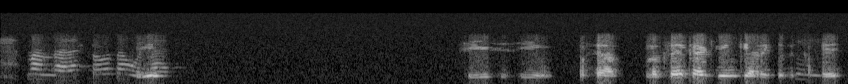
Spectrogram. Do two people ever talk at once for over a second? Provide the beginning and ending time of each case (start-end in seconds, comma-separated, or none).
none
